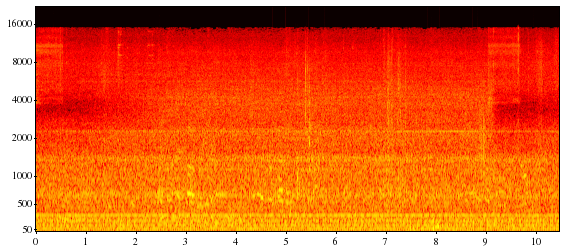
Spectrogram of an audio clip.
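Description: Steady hum of an aerial ladder fire truck's engine running, with faint voices over it.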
